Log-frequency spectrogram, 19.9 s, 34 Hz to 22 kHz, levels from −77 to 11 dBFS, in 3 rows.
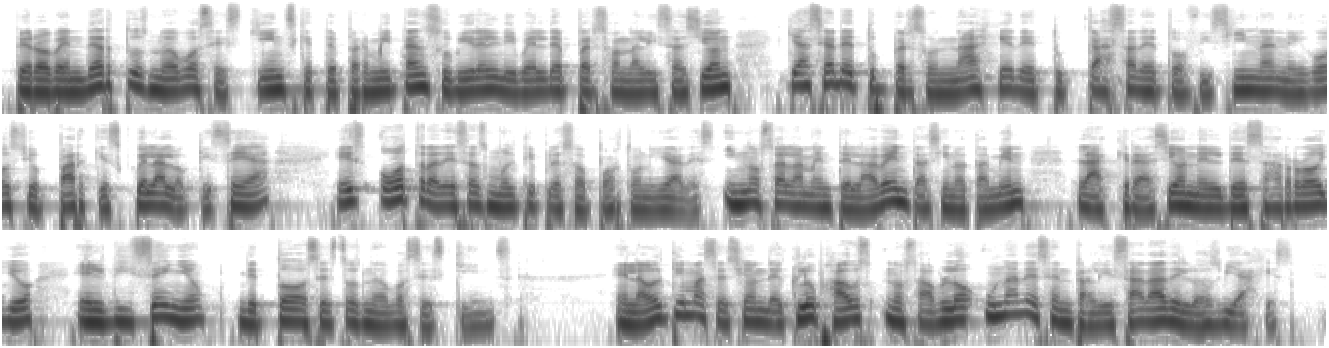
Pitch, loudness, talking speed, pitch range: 135 Hz, -22 LUFS, 200 wpm, 120-150 Hz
